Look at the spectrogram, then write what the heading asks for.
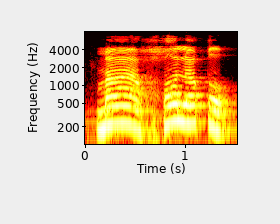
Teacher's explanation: قاف کے اندر قلقلہ آواز لوٹ کے آئیں گے. جس طرح آپ دیوار کے اوپر بول کو پھینکیں گے تو واپس لوٹ کر آئے گا، اسی طرح قاف کی آواز بھی لوٹ کر آئیں گی.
